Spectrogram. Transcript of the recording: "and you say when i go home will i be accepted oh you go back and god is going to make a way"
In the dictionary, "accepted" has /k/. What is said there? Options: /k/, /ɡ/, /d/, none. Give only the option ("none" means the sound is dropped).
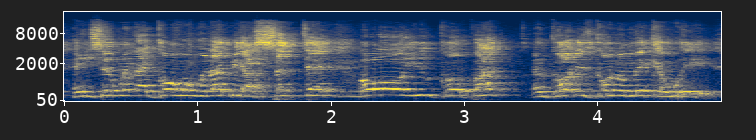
none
